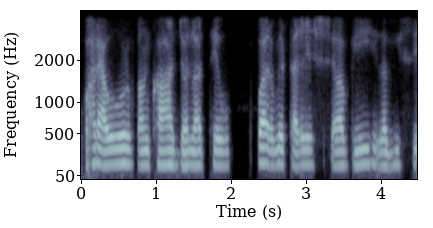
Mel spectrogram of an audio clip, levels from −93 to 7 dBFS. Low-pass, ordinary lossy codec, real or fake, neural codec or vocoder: 3.6 kHz; none; fake; codec, 16 kHz in and 24 kHz out, 0.6 kbps, FocalCodec, streaming, 4096 codes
